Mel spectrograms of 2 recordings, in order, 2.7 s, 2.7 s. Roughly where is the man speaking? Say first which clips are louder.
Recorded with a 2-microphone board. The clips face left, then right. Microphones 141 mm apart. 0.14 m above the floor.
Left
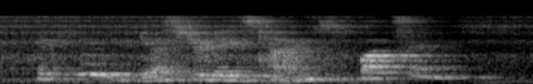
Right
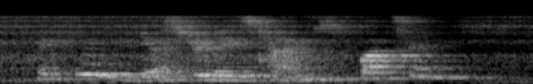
Right 1 dB; centre.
